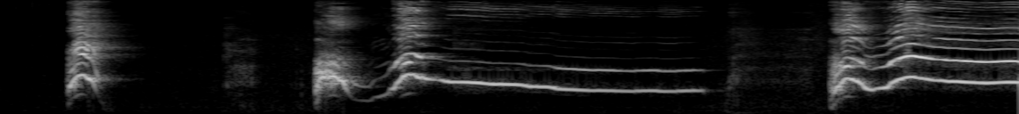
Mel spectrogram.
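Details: Pet Chihuahua Winnie in Minneapolis, upset by the monthly tornado siren, gives two quick barks, then a sustained wavering howl lasting over a second, followed by another bark that rises into a fresh howl.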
